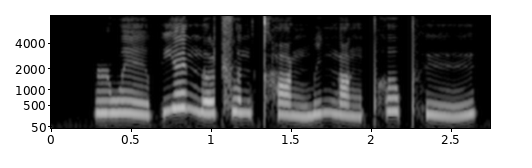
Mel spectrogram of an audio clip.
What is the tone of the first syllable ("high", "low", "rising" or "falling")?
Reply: low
